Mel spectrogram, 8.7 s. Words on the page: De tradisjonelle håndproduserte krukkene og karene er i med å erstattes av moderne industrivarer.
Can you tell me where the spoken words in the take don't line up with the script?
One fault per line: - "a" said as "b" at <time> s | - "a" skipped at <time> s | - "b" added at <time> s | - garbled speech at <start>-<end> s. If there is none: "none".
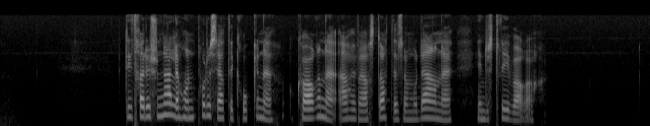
none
